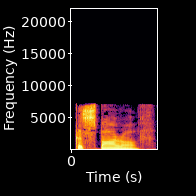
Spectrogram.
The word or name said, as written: kasparov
